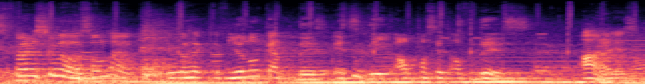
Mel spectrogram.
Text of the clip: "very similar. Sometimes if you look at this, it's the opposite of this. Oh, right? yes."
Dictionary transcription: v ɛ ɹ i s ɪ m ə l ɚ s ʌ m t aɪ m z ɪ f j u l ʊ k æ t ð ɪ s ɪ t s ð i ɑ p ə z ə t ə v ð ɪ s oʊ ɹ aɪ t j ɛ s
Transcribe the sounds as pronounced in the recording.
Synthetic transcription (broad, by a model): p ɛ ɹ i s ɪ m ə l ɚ s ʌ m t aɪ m ɪ f j u l ʊ k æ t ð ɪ s ɪ t s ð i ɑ p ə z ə t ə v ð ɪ s oʊ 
